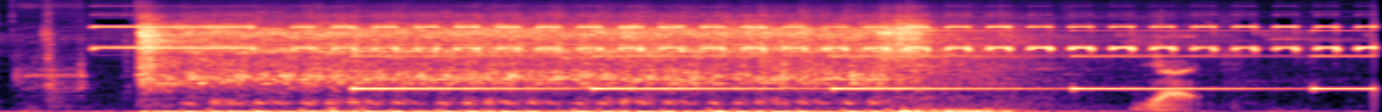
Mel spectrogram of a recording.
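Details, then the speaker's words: Toyota Avalon with hard starting: starter churns evenly about four seconds with a chime sounding, then quits without firing; long cranking, owner believes water is in the fuel rail, injectors and spark plugs. "Pero ano lang ito malamang long cranking ito tapos palyado kasi may mga tubig pa doun sa sa common rail or sa linya ng sa tubo ngor spark plug. So pero aandar to kaso ngang long cranking siya."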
